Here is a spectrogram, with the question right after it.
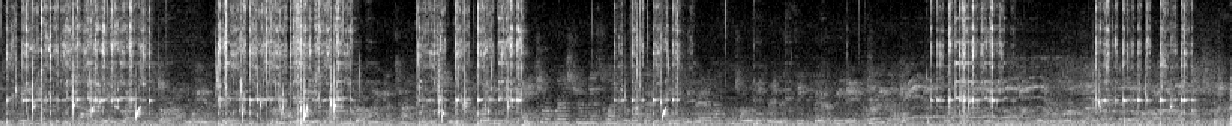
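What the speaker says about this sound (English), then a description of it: "next we're gonna go ahead and just mix this up." Whole milk is stirred into a sauce in a kitchen, with repeated light clinks of a utensil against a glass or metal bowl in bursts and soft liquid sounds, while someone talks throughout.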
